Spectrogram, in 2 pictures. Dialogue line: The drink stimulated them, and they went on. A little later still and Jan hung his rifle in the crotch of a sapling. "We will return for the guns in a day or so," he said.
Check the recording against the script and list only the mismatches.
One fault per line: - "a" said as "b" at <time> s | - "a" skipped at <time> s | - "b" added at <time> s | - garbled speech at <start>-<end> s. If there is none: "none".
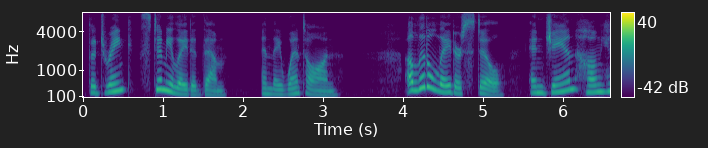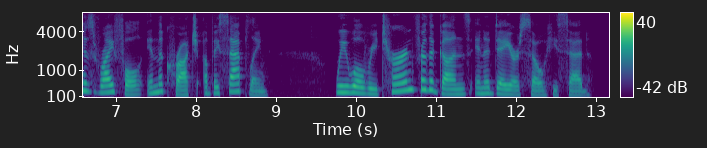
none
